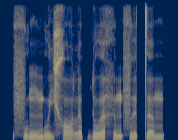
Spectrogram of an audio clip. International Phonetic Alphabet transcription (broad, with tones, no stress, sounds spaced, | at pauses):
f u˨˩ ŋ m u˧˩ j x ɔ˧˩ l ə˨˩ p̚ ɗ u˧ ə̯ h ɨ̰˧˨ m f ɨ˨˦ t̪ ə˨˩ m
